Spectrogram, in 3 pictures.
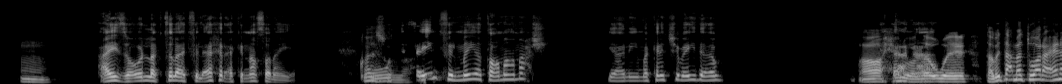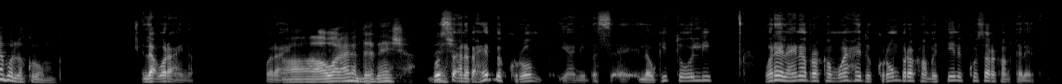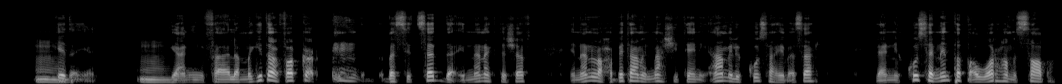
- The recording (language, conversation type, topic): Arabic, unstructured, إيه أكتر وجبة بتحبها وليه بتحبها؟
- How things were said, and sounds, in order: tapping; tsk; throat clearing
